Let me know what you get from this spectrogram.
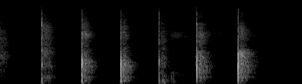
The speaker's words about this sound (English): Clappity clap for you. Clappity clap for you.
